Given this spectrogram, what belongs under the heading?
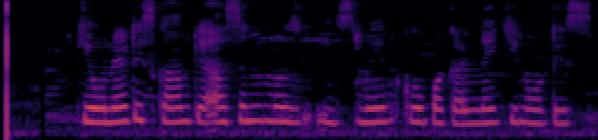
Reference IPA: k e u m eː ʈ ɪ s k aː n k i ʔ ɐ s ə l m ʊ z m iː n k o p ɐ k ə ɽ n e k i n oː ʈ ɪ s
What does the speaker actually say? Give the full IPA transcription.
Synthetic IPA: k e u n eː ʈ ɪ s k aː m k e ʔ ɐ s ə l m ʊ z m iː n k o p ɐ k ə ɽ n e k i n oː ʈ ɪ s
